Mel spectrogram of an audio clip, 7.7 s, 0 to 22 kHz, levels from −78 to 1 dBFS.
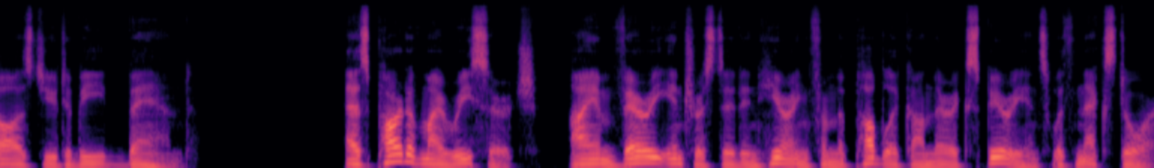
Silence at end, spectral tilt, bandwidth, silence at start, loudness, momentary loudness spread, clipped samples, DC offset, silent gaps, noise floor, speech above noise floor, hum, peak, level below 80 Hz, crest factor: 0 s; -5 dB/octave; 19.5 kHz; 0 s; -27 LUFS; 8 LU; under 0.1%; under 0.1%; 1.44-2.19 s; under -90 dBFS; over 63 dB; none; -10 dBFS; -46 dBFS; 18 dB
